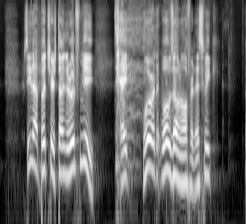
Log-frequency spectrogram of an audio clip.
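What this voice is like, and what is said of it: Failed, too-fast Ballymena accent attempt. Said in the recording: “That wasn't a Ballymena accent, by the way. ... That was far too fast. You have to get on to 0.5.”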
